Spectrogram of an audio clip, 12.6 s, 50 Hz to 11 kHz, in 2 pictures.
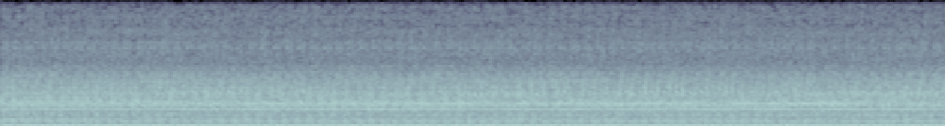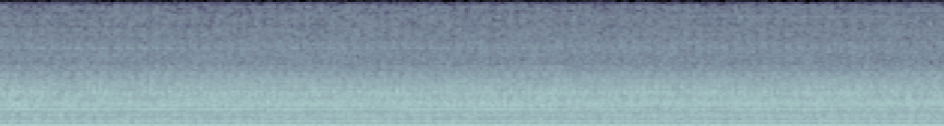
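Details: EJ257 flat-four knocking at idle for about 17k miles since purchase; fast, somewhat uneven tapping, about four per second, over the exhaust. Owner suspects rod knock, spun bearing or valve lash needing adjustment; cause unknown.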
